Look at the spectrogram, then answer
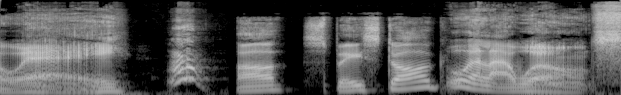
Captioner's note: bark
